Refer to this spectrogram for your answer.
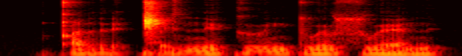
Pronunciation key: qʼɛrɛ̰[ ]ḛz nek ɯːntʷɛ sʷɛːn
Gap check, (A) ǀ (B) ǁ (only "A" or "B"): B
